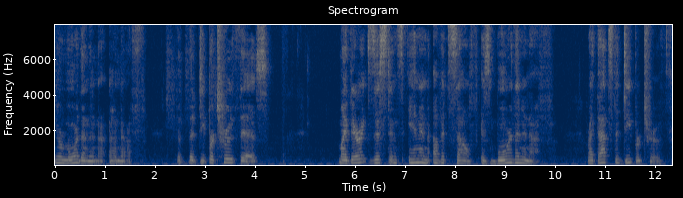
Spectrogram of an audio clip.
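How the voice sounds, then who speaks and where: A woman with an American accent speaks very slowly, with long, frequent pauses. The recording is very clean, with a silent background. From US West Coast, San Francisco Bay Area. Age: 60s. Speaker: life coach. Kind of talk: motivational coaching monologue. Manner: casual, repetitive with hesitations.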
